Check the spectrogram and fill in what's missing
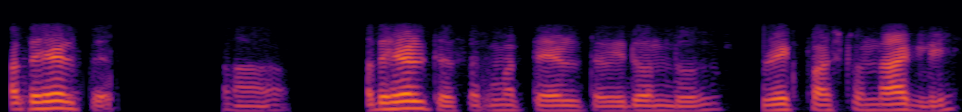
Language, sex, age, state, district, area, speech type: Kannada, male, 30-45, Karnataka, Udupi, urban, conversation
